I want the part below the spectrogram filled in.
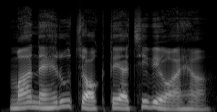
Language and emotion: Sindhi, neutral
